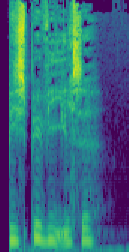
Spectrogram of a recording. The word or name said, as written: bispevielse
